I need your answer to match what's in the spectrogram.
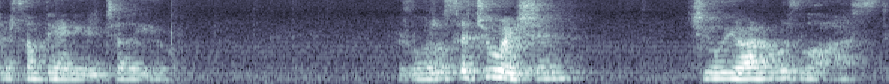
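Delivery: low, soft voice.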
